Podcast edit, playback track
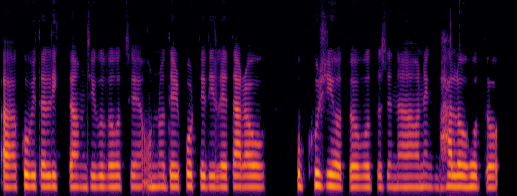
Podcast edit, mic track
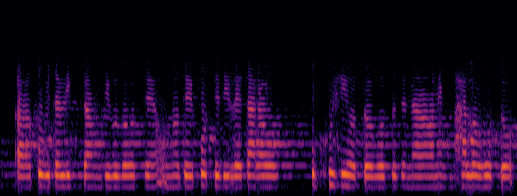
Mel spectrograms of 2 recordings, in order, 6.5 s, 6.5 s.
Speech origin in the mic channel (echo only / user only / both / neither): echo only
